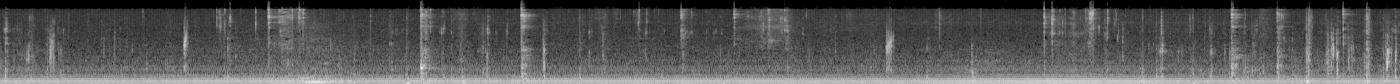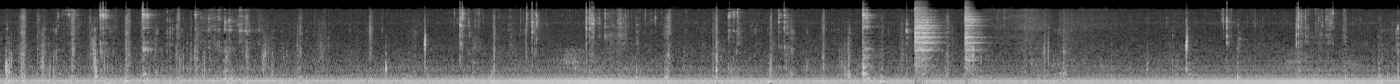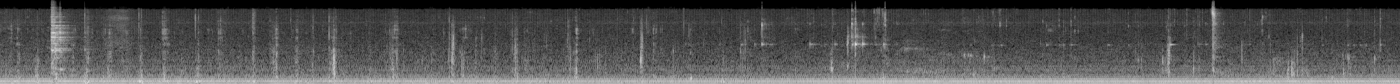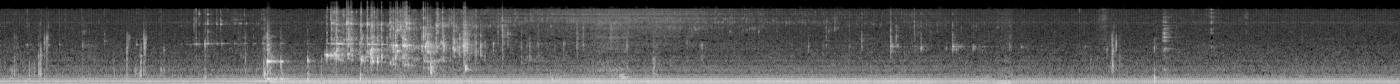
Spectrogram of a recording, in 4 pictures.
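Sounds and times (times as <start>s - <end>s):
steady low hum: 0.0s - 56.0s
utensil clinking on plate: 22.6s - 24.0s, 28.5s - 29.0s.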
